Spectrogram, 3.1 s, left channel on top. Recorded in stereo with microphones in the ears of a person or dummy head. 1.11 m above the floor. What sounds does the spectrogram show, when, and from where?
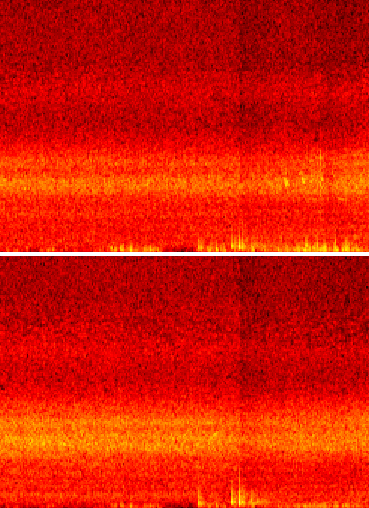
1.6 s footsteps: 40° right (ahead or behind), 1.8 m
